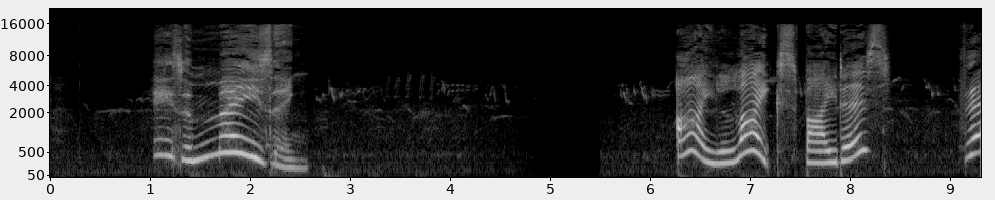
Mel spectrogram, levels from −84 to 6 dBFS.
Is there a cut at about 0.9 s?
no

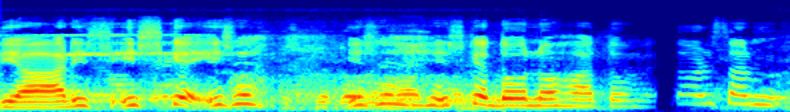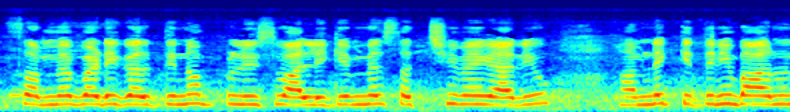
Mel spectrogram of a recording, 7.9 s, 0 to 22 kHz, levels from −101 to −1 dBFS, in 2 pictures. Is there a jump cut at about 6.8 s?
no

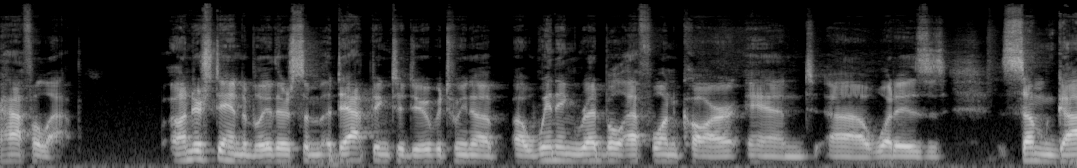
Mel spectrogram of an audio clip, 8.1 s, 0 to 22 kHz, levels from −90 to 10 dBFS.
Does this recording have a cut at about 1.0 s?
yes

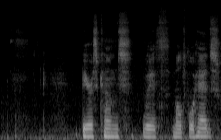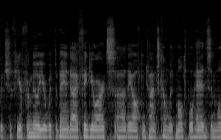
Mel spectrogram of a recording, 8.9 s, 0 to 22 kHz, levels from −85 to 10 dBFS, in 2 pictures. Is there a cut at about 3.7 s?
yes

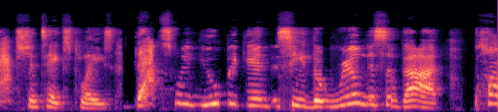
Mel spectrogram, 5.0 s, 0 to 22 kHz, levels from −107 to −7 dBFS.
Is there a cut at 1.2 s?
yes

